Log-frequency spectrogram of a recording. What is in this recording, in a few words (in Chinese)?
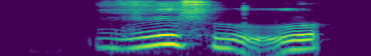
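"zi3shu3", Mandarin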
